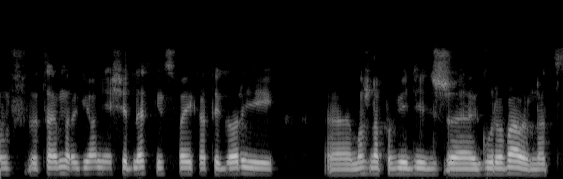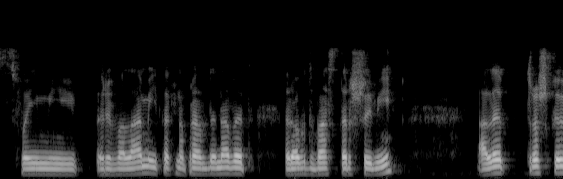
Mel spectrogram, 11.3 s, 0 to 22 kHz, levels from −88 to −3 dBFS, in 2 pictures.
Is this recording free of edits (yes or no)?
yes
